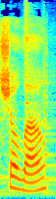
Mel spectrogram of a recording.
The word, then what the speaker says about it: Xolo: mexican hairless or simply the zolo pronounced cholo for short is among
